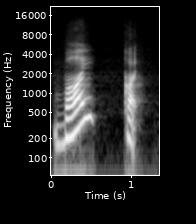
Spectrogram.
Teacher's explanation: dua vokal ni kita sebut sekali dalam satu suku kata. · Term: diftong oi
